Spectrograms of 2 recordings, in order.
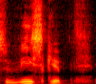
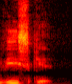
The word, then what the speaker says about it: Wiske: En in Vlaanderen schrijven ze dat als Wiske. En daarom moet je Wiske, ja die van Suske en Wiske, die Wiske moet je dan ook eigenlijk uitspreken als Wieske. Het is Suske en Wieske.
